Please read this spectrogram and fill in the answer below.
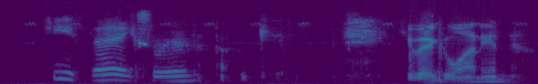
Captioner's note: chuckles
